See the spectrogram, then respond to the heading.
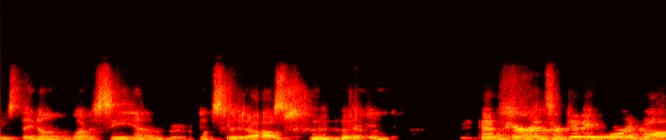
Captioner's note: chuckles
